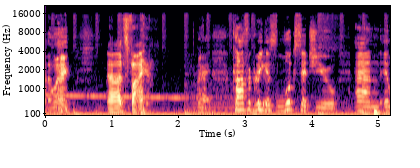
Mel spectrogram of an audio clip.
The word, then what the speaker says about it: Cofagrigus: This Cofagrigus, that is how you pronounce that, right? Yes. Okay, because I'm super bad at Pokemon pronunciation, by the way. That's fine. Okay. Cofagrigus looks at you, and it looks at this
